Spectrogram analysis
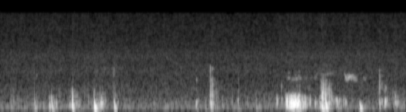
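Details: Stomach growling: scattered soft gurgles and bubbling pops with one longer low rumble in a quiet room.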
